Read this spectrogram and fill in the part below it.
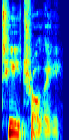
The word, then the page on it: tea trolley: British English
